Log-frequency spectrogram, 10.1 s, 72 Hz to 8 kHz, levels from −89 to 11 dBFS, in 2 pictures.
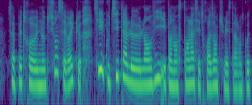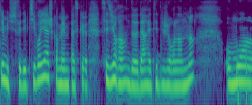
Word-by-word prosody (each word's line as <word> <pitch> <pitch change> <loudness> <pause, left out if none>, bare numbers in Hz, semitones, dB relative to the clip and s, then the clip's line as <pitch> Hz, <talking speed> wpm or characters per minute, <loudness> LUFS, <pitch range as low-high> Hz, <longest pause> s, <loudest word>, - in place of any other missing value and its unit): Ça 195 - -3
peut 195 - -5
être, 195 - -10
heu, 175 - +2
une 175 - +1
option, 180 - -3
c'est 185 - -2
vrai 185 +5 +1
que - - -3 0.3
si 350 - +5
écoute, 225 - +3
si 260 0 +2
tu 265 - -4
as 245 - +4
le 190 -4 +3
l'envie 185 +6 +1
et 190 - +1
pendant 170 -2 -1
ce - - -11
temps-là 190 0 0
ces 180 -2 -5
3 165 +1 -3
ans, 180 - +1
tu 170 - -9
mets 155 - -2
cet 150 - -17
argent 150 0 -6
de 150 - -10
côté 165 +8 -1
mais 205 - +4
tu - - -13
te - - -14
fais 185 - 0
des 175 0 +1
petits 190 +4 -4
voyages 240 +3 +2
quand 200 - -2
même 180 -1 +2
parce 175 -2 -4
que, 190 - -5 0.3
c'est 220 - +1
dur, 215 +1 +4
hein, 190 +1 +2
de 175 -2 +2
d'arrêter 175 +2 -1
du 180 0 -4
jour 175 -1 -1
au 170 - -1
lendemain! 180 +7 0 0.7
Au 190 - +2
moins 200 +1 +4
185 Hz, 305 wpm, -20 LUFS, 175-205 Hz, 0.7 s, si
